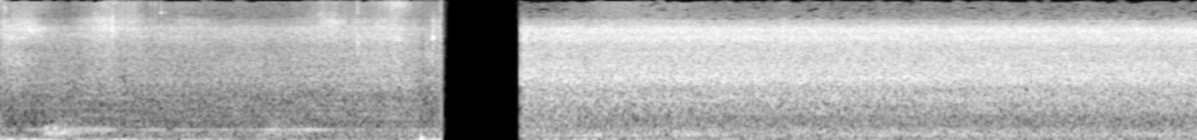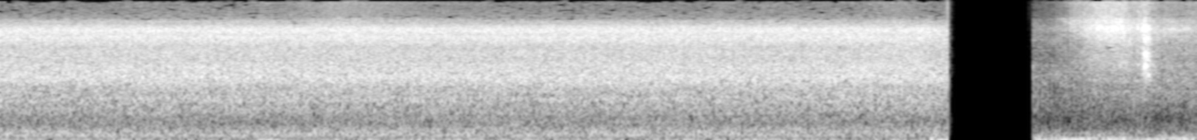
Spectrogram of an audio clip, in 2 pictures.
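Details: Loud, continuous roar of road traffic is broken by two brief silent gaps, with no animal voice.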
